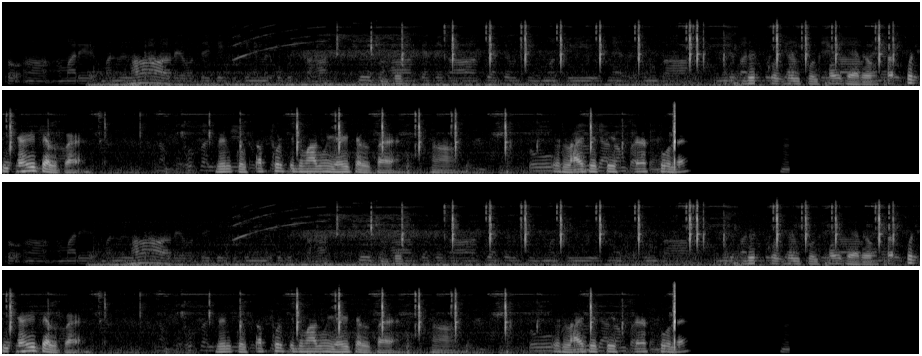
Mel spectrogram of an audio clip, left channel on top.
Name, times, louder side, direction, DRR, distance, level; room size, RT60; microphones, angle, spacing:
voice 1, 0.0-9.8 10.7-12.2 13.9-14.1 14.4-16.0 17.0-17.1, left 2 dB, 80° left, 7.4 m, -53 dB
sound 1, 0.8-9.1, left 1 dB, 50° left, 1.6 m, -50 dB
sound 2, 0.9-15.9, right 2 dB, 5° right, 0.3 m, -37 dB
voice 2, 1.3-1.7 7.4-8.7 9.1-10.0 11.3-13.2 13.5-13.7 14.7-16.0, left 1 dB, 15° left, 0.7 m, -35 dB
head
